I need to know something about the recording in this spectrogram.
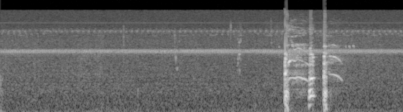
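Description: A man coughing about three times in quick succession near the end, set off by tasting salty dry soup-mix powder.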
